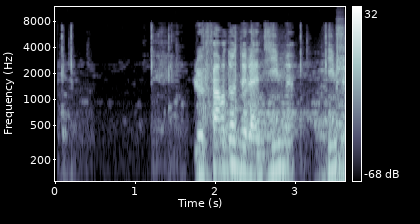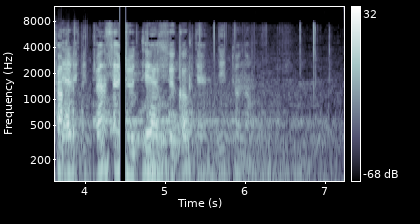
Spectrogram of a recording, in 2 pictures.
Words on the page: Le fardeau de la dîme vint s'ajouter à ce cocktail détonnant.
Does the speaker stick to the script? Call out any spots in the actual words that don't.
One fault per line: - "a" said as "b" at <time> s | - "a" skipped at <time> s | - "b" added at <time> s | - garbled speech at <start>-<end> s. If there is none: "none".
- garbled speech at 3.4-4.1 s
